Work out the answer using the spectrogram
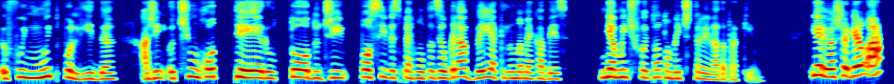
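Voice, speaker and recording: A middle-aged Brazilian woman with a Brazilian Portuguese accent, guest in an interview, telling a story in a lively way and acting out the voices she quotes. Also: on the high side, dry recording, studio quality.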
